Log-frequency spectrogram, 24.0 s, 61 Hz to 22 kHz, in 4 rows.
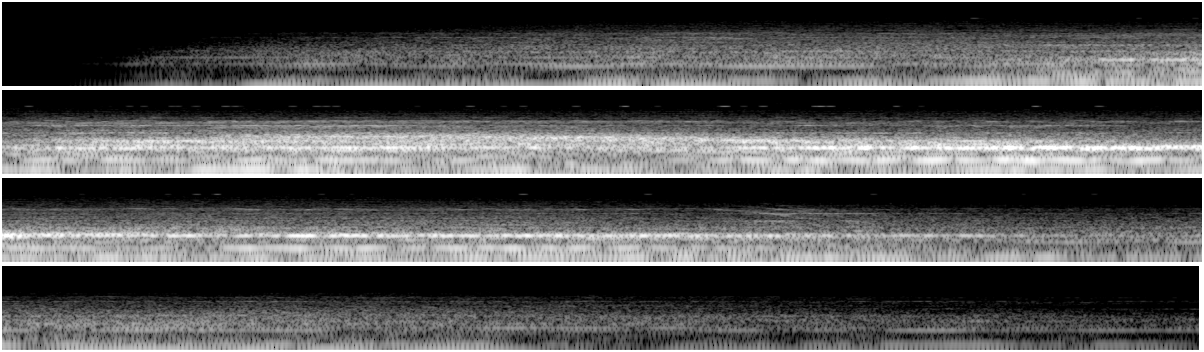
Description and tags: Single note "E" made with Absynth and ES1 (Logic), mixing with various reverb effects and frequency modulation.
